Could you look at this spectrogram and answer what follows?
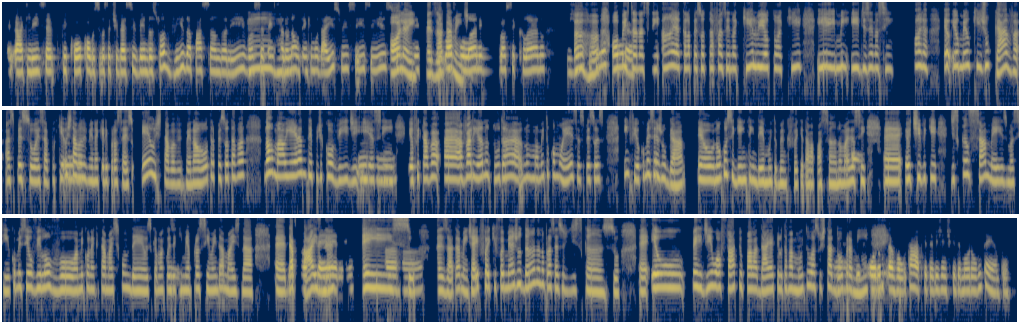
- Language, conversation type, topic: Portuguese, podcast, Como você equilibra atividade e descanso durante a recuperação?
- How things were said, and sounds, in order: unintelligible speech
